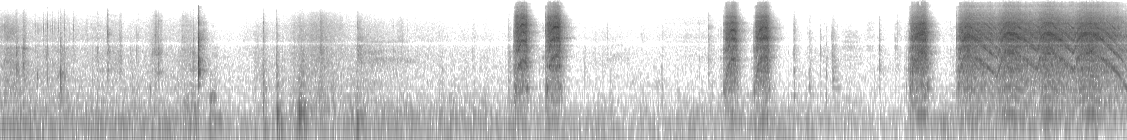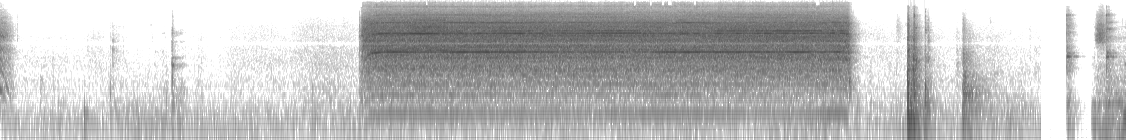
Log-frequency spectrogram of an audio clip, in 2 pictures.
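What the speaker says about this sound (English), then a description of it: "Give me a drill and a bit." A power drill fitted with a bit whirs in two bursts, a short one of about two seconds and then a longer sustained run, separated by quiet stretches with scattered clinks and taps of tools nearby.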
